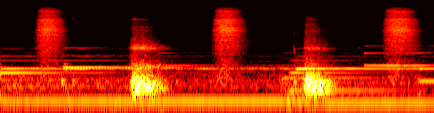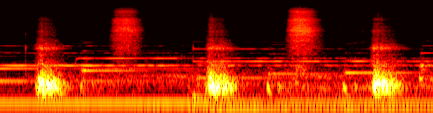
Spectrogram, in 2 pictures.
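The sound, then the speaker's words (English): Rhythmic breaths from an active breathing exercise, about ten sharp, noisy inhales and exhales repeating roughly every second over a steady, quiet tonal background, with no talking. “Starting that halo active breath again.”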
